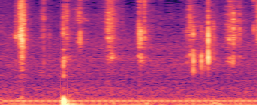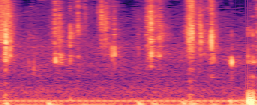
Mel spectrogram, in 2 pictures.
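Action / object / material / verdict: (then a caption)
tap / table tennis paddle, rubber on wood / rubber / none. Fingertips pat and peel across the black rubber face of a wooden table tennis paddle, making a string of quick, sticky snaps and soft taps with bright crackle. A low steady hum runs underneath, and a few louder thumps stand out from the lighter peeling sounds.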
